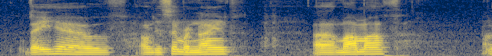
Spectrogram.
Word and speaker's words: Monmouth: They have, on December 9th, Monmouth. Is that how you say it? Monmouth. Monmouth.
